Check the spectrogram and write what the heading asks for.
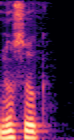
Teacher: we say nusuk without reading the last vowel if we're going to stop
